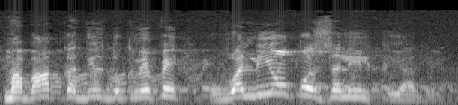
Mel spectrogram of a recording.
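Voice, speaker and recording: A male preacher delivers an emotional sermon in a notably high voice. He tells a story, building emphasis and urging the listeners on. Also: animated, fairly bright tone.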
